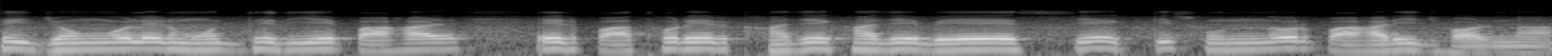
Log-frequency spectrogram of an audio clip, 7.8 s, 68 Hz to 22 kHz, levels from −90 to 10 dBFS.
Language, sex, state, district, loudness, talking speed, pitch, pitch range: Bengali, male, West Bengal, Jalpaiguri, -17 LUFS, 115 wpm, 135 Hz, 125-145 Hz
